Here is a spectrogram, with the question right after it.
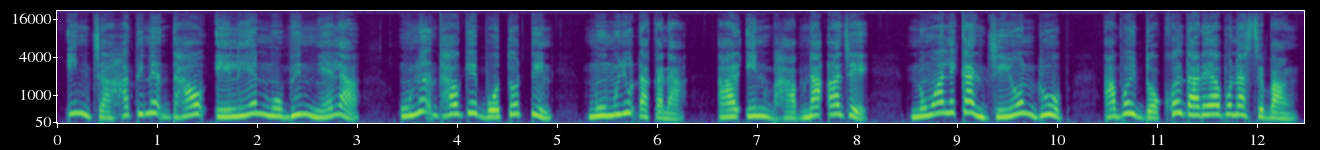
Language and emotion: Santali, fearful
